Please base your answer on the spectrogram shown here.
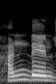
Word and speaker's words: Hyundai: இப்போ ஹிண்டே பார்த்திங்கன்னா நம்ம ஹிண்டே வந்து அவங்க ப்ரொனவுன்ஸ் பண்ணுறத ஸ்டைலை மாற்றிருக்காங்க. நிறைய பேர் நீங்கள் அது அவங்களுடைய ப்ரெஸ் ரிலீசஸில் ஆகலாம், இல்லை அவங்க பேசுகிறத கேள்விப்பட்டிருப்பீங்க. சண்டே மாதிரி ஹண்டேன்னு சொல்லணும்னு சொல்லியிருக்காங்க. நமக்கு அப்படி சொல்ல வர மாட்டேங்க, நம்ம ஹிண்டேனே சொல்லலாம்.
